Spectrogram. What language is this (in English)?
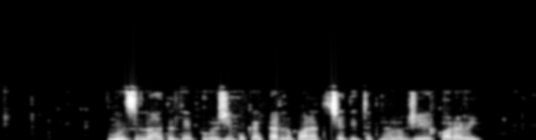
Pashto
